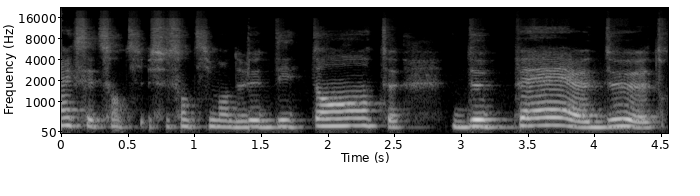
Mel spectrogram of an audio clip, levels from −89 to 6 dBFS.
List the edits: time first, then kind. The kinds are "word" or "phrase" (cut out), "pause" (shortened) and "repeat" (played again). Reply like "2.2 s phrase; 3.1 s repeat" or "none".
1.4 s phrase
